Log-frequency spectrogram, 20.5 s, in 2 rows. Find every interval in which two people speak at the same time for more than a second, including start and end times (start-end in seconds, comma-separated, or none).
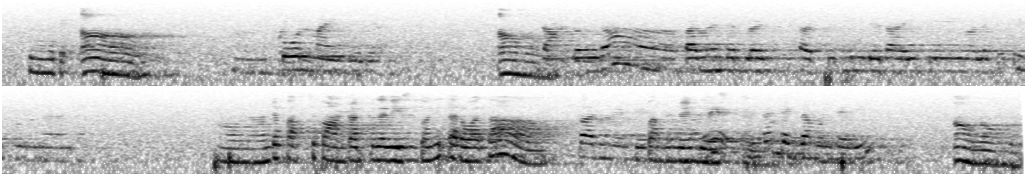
16.7-18.0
